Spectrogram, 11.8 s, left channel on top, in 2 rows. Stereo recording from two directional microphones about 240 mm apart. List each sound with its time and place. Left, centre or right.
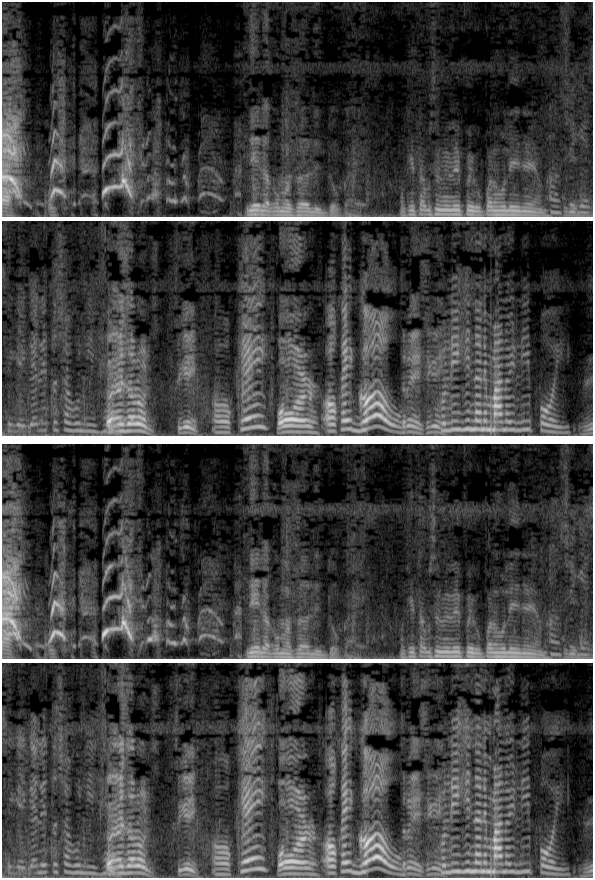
0.1 s wail: centre
2.4 s speech: right
4.0 s speech: centre
7.0 s speech: left
8.0 s speech: centre
8.6 s speech: left
9.1 s speech: centre
9.8 s speech: left
10.3 s speech: centre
